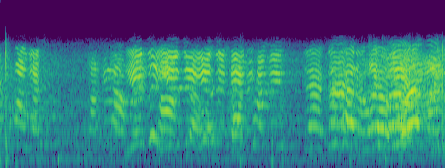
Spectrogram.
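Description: Children's high voices shouting and calling out over one another during a youth soccer game.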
